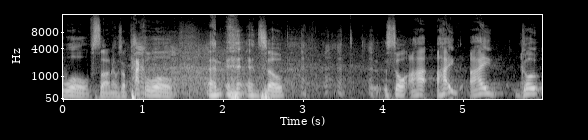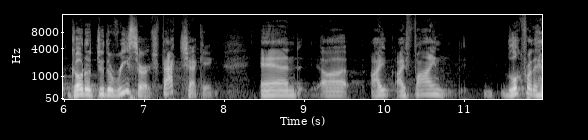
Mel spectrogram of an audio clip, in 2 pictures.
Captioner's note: laughter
